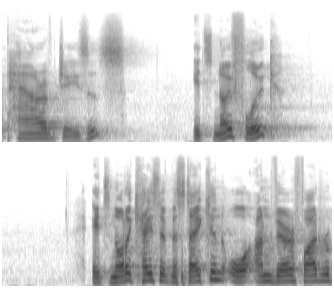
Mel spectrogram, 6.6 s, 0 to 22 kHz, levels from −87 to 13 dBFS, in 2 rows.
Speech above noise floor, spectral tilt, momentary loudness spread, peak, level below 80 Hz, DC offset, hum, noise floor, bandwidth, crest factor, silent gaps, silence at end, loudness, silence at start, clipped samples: 45 dB; -5 dB/octave; 13 LU; -2 dBFS; -66 dBFS; under 0.1%; none; -66 dBFS; 15.5 kHz; 20 dB; none; 0 s; -21 LUFS; 0 s; under 0.1%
